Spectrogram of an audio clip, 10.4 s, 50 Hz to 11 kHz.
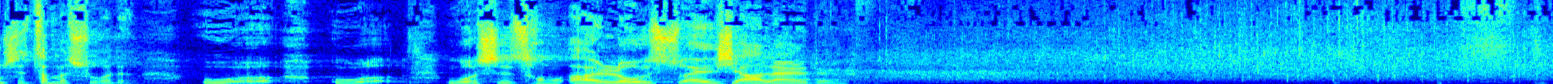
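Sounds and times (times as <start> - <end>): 
speech: 0.0 - 5.8
faint scattered applause from a distant audience: 5.7 - 10.3.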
